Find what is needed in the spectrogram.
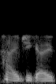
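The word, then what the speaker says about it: Howgego: It's Caleb How'd-you-go, but don't worry, you're not.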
